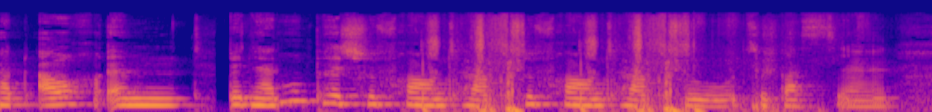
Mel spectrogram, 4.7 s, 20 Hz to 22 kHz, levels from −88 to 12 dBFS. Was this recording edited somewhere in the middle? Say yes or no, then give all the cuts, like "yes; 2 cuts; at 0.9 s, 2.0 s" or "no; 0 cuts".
yes; 3 cuts; at 1.1 s, 1.4 s, 2.6 s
